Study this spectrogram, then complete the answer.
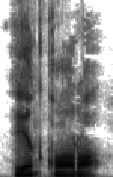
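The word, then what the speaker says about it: اقرأ: Dan huruf yang ketiga, kalau dia fathah atau kasrah, maka hamzah wasalnya dibaca kasrah. Oleh karena itu, kita membacanya Iqra.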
